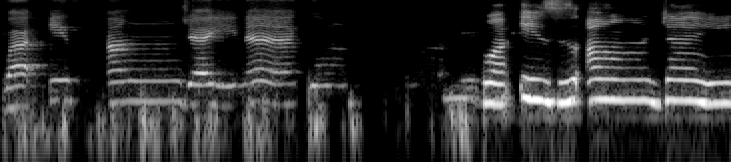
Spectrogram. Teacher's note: Wa iz lidah keluarkan, anjay dengungkan, tengah-tengah lidah naik ke atas untuk huruf jim.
